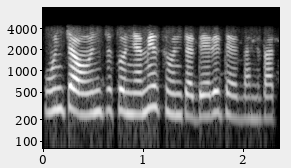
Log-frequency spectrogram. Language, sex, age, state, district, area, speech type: Nepali, female, 18-30, West Bengal, Darjeeling, rural, conversation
